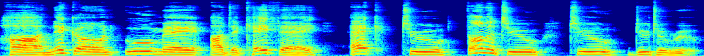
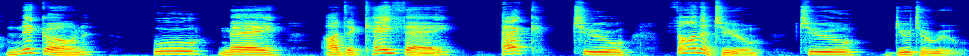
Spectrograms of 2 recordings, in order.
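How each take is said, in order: First: It is read at a faster pace. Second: It is read at a slower pace.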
